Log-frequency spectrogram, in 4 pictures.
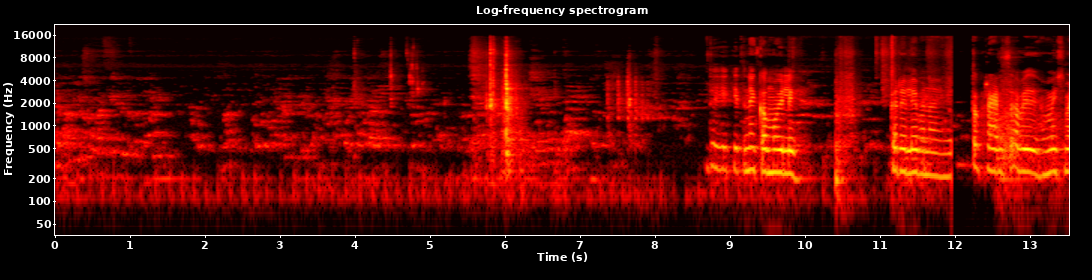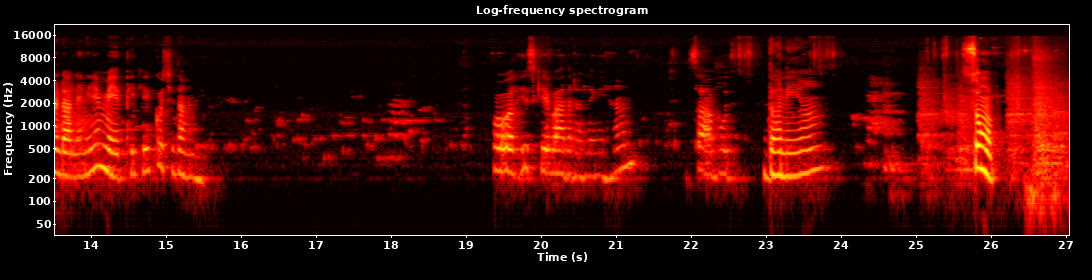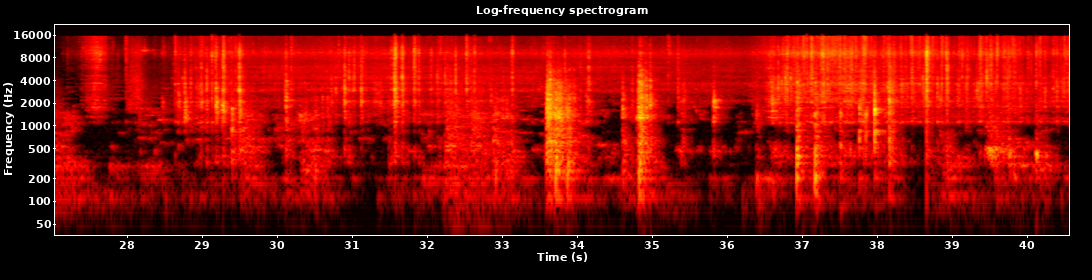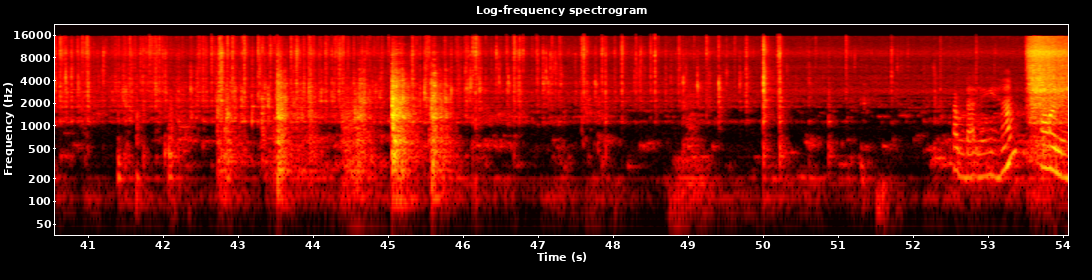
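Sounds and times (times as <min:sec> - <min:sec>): seeds sizzling in hot oil: 0:27.4 - 0:54.0.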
